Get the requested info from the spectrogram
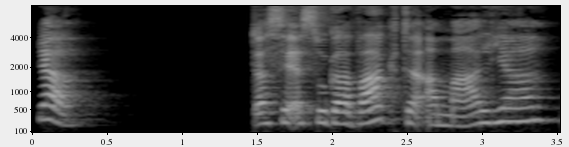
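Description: A woman's voice: a little high, slow pace. An actress playing an earnest woman who reflects on her family's humiliation in a literary radio play. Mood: earnest, pained.

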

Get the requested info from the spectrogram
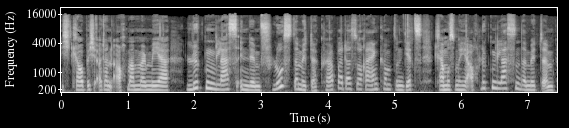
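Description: A woman's voice: mid-range voice, moderate pace, hardly any pauses, a little mellow. A woman speaking as an interviewed playwright, casual and thoughtful, linking loose sentences and rewording as she goes. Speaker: playwright interviewed about her radio play. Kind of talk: casual reflective interview talk.

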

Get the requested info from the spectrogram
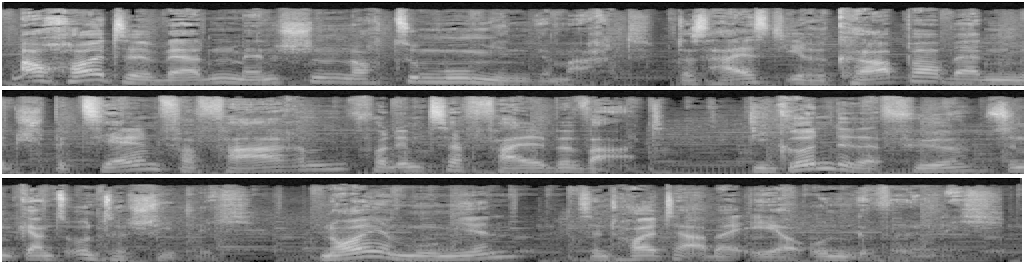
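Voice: mid-range voice, sing-song, moderate pace, hardly any pauses, soft background music. A host chatting casually on a children's podcast, explaining things simply and asking follow-up questions.

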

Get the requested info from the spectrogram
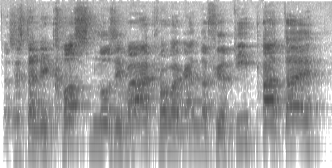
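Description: Actor as a distant, high-voiced mocking drinker. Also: male voice, normal speed, lightly acted. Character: mocking, unhurried Bavarian tavern drinker. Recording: distant, echoey, noisy pub.

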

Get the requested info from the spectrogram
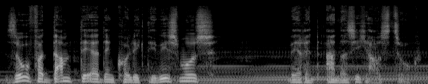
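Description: A man's voice: on the low side, animated, moderate pace, music in the background. A man narrating a literary radio drama as a scripted storyteller.

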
